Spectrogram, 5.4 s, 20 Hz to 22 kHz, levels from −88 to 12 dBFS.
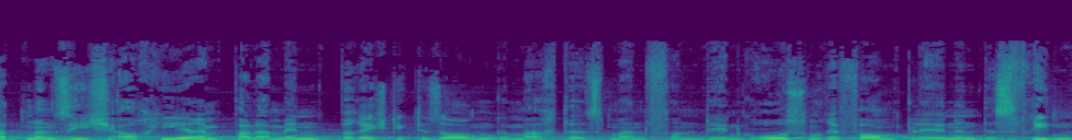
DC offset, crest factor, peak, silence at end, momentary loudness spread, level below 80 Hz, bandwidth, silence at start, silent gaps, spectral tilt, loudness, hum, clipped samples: under 0.1%; 16 dB; -8 dBFS; 0 s; 8 LU; -48 dBFS; 15.5 kHz; 0 s; none; -6 dB/octave; -24 LUFS; none; under 0.1%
